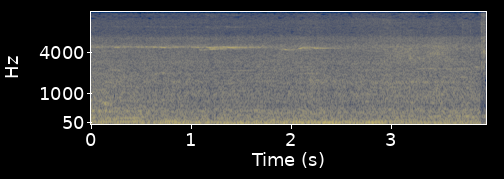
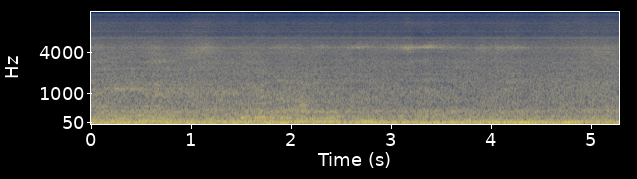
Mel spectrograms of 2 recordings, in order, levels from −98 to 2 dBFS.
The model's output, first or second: second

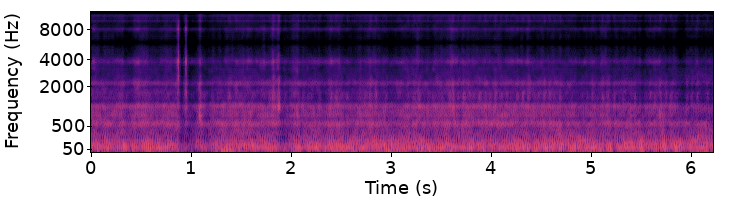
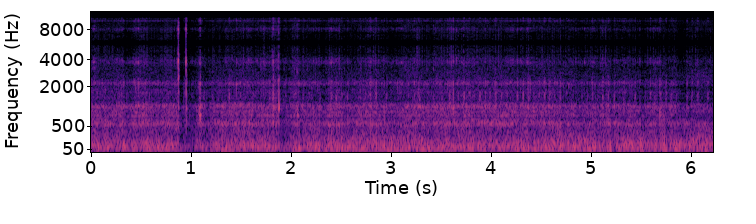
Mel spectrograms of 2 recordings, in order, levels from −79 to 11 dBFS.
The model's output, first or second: first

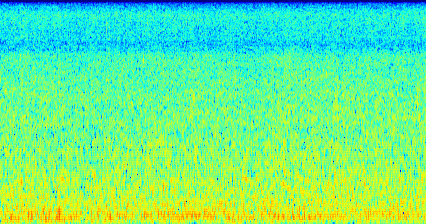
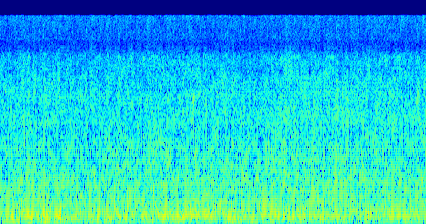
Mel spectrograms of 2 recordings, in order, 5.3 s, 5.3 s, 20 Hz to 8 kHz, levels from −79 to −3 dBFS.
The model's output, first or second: second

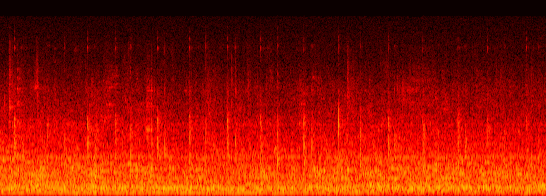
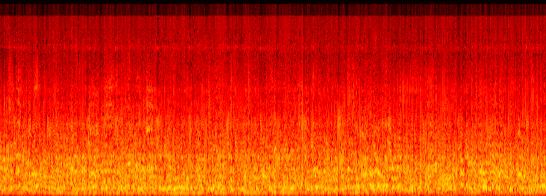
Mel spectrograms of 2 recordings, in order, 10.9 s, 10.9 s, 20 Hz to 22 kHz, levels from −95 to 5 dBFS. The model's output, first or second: second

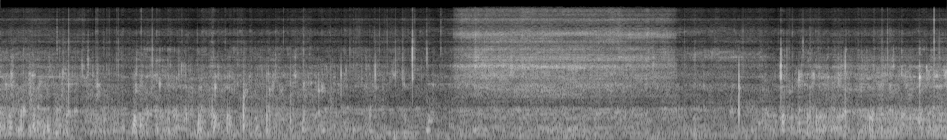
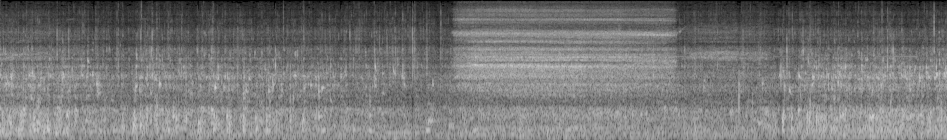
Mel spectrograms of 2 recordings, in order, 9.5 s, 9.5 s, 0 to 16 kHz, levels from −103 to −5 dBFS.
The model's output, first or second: first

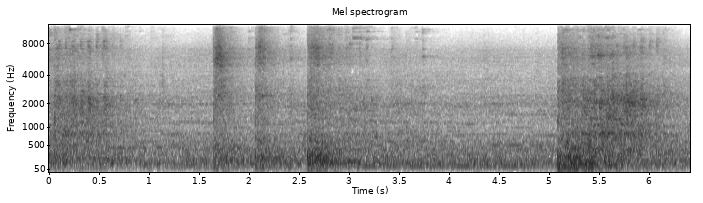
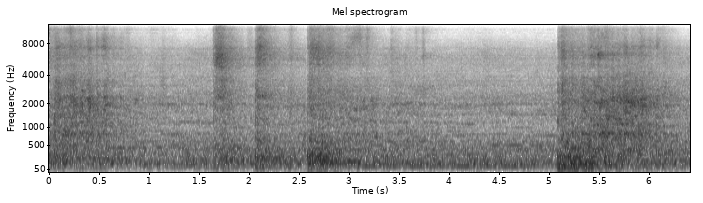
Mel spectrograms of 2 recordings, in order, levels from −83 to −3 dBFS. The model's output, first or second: second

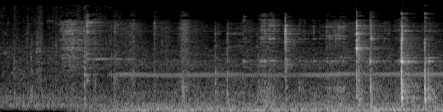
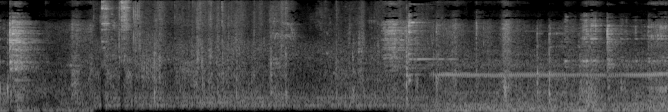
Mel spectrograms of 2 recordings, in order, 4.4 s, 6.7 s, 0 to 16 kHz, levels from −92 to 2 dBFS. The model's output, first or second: first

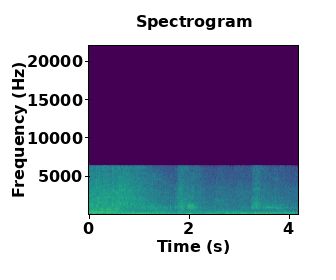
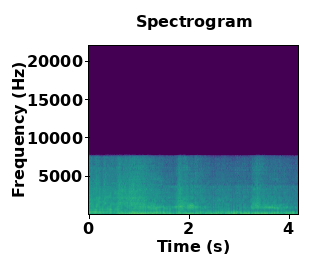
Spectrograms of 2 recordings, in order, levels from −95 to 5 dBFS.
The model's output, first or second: second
